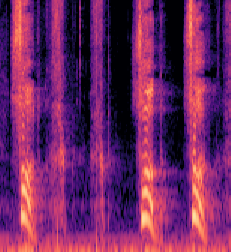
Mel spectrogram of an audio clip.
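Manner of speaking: loud, high one-word bursts; odd store customer. Retold or imitated. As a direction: blurt it high like a baffling customer. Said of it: "he starts licking his hand".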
